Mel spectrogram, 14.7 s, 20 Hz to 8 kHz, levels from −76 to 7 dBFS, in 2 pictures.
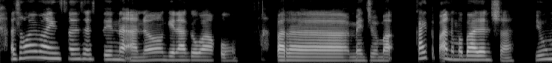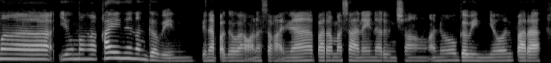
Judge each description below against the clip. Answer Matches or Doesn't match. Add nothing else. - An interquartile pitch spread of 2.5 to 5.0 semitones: Doesn't match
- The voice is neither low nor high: Matches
